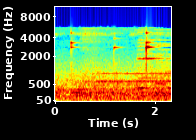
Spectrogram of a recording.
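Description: Eerie soundtrack opening: high chime strikes ringing out three times, the last and loudest near the end, over a steady low drone.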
